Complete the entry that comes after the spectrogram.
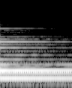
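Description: A single guitar note, C on the second string at the first fret, rings clear and steady for under a second, close and fairly quiet with no talking.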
